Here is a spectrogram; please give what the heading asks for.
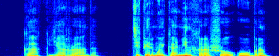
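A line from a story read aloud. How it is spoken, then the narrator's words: Admiring whisper. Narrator (Russian): прошептала, любуясь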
